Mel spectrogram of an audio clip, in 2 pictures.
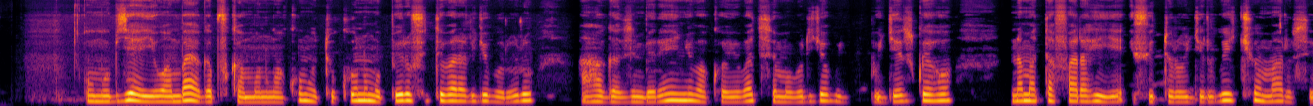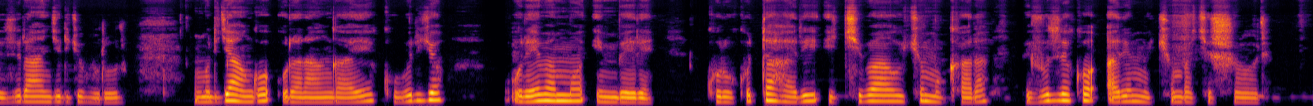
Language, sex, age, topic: Kinyarwanda, female, 25-35, education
